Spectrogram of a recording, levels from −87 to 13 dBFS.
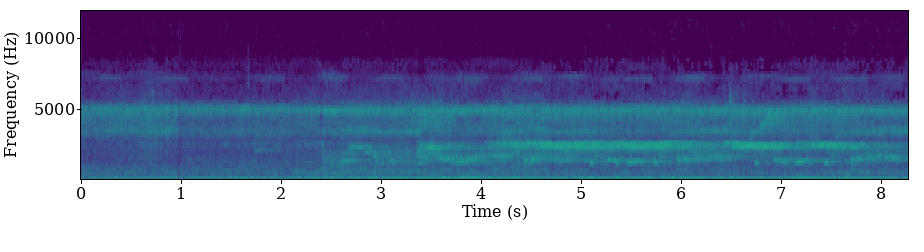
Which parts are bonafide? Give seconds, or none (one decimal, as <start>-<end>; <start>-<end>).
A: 0.0-2.1; 2.6-3.2; 4.6-8.3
